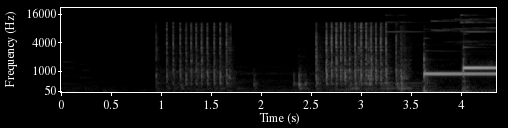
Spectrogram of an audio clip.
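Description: A silent gap between songs, then two short bursts of rapid clicking, like a ratchet being wound, as the next track begins. A single chime note sounds near the end.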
